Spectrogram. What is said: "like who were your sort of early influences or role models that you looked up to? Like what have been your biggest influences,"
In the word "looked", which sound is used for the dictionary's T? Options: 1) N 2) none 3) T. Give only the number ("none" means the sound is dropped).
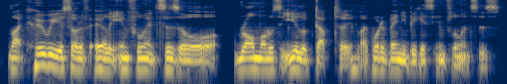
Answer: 3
